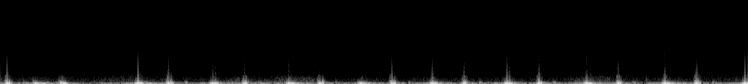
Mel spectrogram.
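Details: Irregular heartbeat with uneven beat spacing, some beats early and others late, dull low thumps at about 78 per minute. Arrhythmia said to increase with sleep deprivation.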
